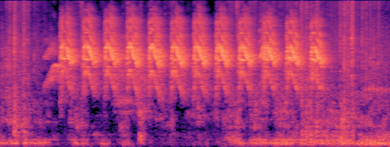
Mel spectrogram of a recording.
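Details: White lovebirds in a colony in Pakistan: a rapid burst of about a dozen shrill, harsh squawks, roughly three per second, with wing flutters before and after the calling.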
